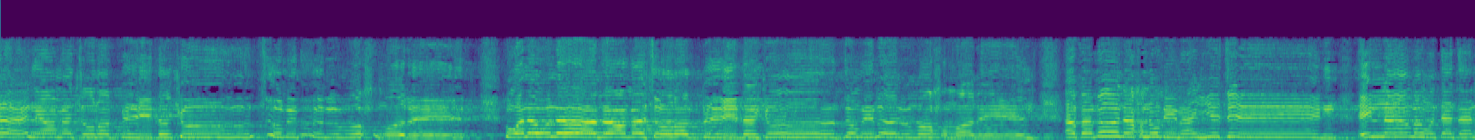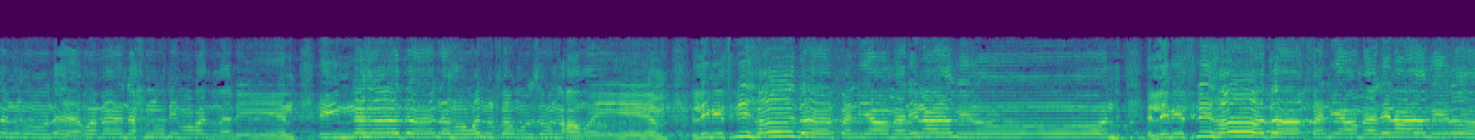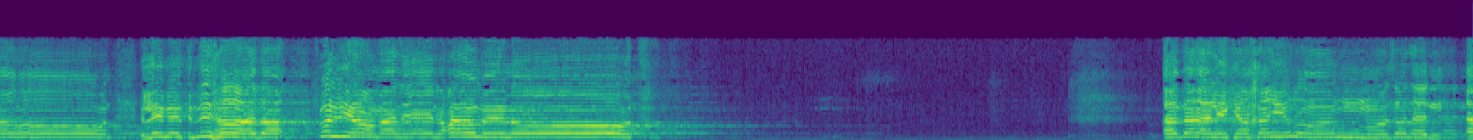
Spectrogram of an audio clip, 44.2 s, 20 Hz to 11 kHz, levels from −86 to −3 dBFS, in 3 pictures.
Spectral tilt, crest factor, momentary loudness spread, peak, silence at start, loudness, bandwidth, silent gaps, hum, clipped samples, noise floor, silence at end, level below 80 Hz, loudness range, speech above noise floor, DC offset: -1 dB/octave; 16 dB; 9 LU; -2 dBFS; 0 s; -18 LUFS; 8.4 kHz; none; none; under 0.1%; -58 dBFS; 0 s; -64 dBFS; 6 LU; 40 dB; under 0.1%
